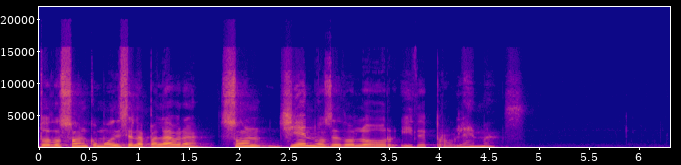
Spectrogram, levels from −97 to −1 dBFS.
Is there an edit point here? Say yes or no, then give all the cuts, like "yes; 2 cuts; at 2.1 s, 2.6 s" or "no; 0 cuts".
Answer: yes; 1 cut; at 1.8 s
